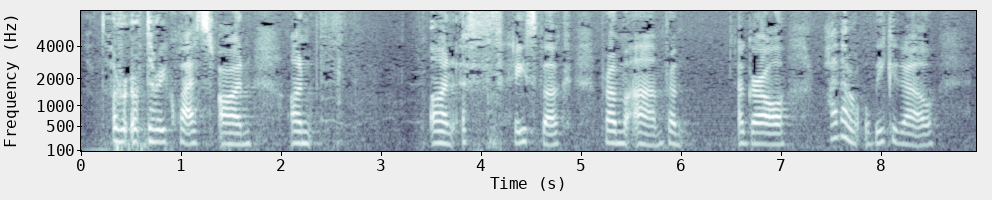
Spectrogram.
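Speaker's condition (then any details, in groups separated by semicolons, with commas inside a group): Stuttering; stuttering recognized as a problem around fourth grade after changing schools, first met others who stutter through Our Time at 16; stuttered a lot on own name in tenth grade, used tricks to hide stuttering; repeated sounds, prolonged sounds, blocks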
